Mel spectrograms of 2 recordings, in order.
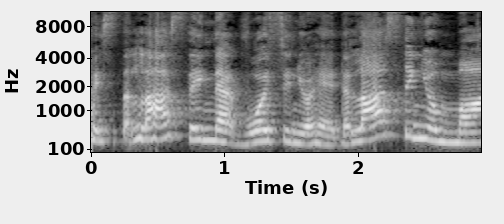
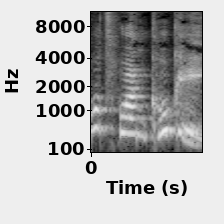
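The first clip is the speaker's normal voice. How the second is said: usual speaking voice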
